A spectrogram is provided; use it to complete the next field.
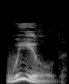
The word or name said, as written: wield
